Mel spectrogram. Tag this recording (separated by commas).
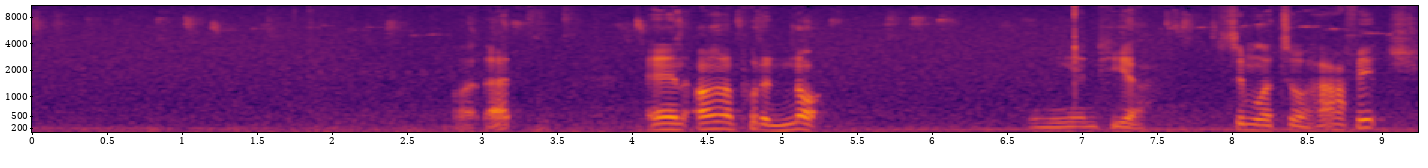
Speech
